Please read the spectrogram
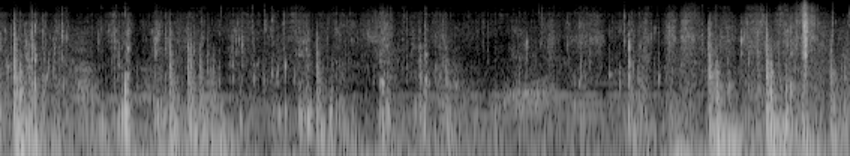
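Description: Irregular knocks and scrapes of a metal mud crab hook being probed into a crab hole among mangrove roots and rotten timber, with bumps against the plastic kayak. The hole sounds empty: nothing answers the hook. A faint steady hum comes in about halfway.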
